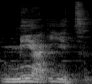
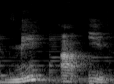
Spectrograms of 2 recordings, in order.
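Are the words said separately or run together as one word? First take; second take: run together; separately. First: The words are run together as one word. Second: The words are said separately and clearly.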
